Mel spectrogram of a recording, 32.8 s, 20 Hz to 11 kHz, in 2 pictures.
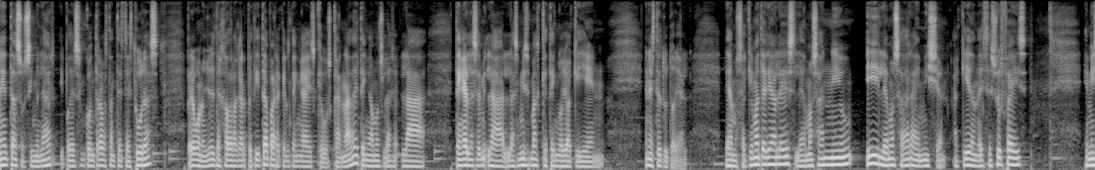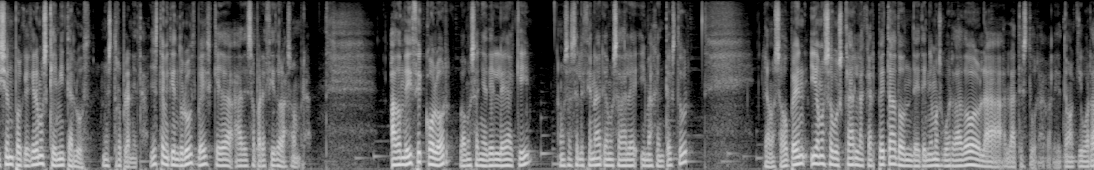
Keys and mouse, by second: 11.3 click, 13.8 click, 15.6 click, 17.6 click, 24.1 click, 26.2 click, 27.9 click, 29.9 click, 31.1 click, 32.2 click.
